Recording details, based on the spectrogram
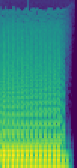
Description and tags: BassOne long
dsi evolver analog
analog, evolver, dsi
